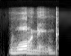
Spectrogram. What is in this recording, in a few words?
"warning", Indian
